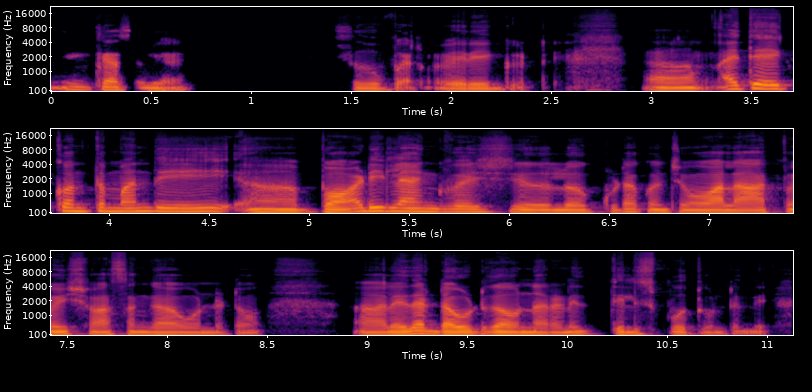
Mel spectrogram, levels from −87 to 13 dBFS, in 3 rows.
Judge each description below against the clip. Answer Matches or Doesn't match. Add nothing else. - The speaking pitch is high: Doesn't match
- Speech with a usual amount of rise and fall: Matches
